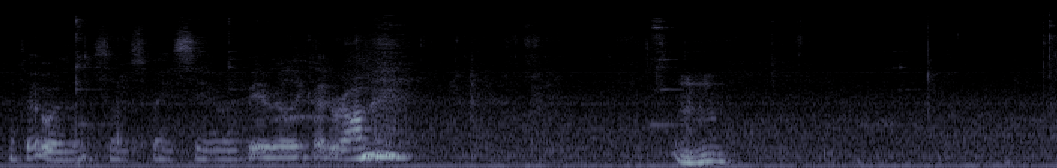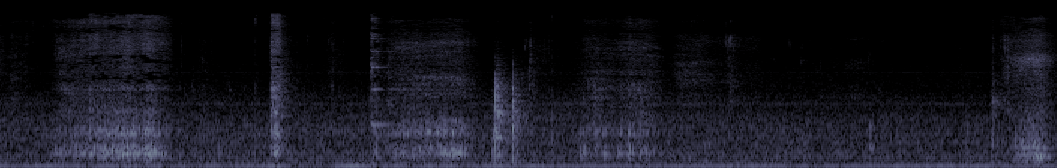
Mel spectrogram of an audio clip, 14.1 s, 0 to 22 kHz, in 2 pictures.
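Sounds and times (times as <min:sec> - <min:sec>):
person slurping noodles: 0:07.4 - 0:09.0, 0:09.6 - 0:10.3, 0:13.7 - 0:14.0.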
